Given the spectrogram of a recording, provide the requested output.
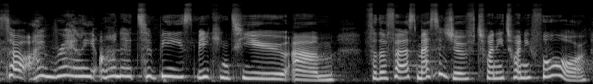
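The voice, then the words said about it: British accent. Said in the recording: “I'm British. ... what my accent is. It's British. It's not Australian.”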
